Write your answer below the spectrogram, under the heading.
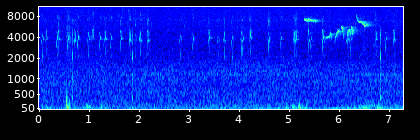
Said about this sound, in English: There's the calls of the flock.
